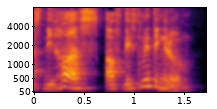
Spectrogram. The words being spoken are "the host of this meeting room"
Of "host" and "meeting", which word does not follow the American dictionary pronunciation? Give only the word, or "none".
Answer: host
